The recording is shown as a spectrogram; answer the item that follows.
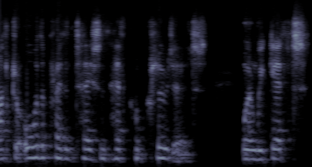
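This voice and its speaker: A woman speaks with a German accent. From Germany. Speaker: webinar moderator. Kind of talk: conference moderation. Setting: video call. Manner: hesitant with fillers.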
